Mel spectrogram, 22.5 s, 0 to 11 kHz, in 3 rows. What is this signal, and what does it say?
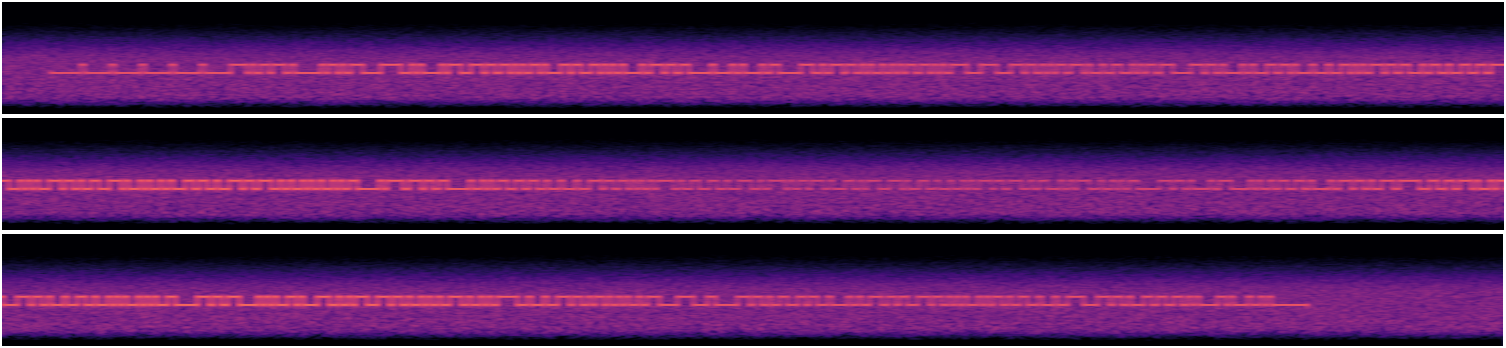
RTTY (50 baud, 450 Hz shift), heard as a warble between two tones, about 1500 Hz centre, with radio static and fading. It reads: DMTXZ RGLRK VKKVN FSROO SHWSM KUGQR CPITY WHFUP NJJVE VJIPQ REWPN UZHPJ NCZJV KMFIK ATIHB QPYYV MYGNZ JAJTQ DFMOV WLKAL YSWQO UIXGJ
